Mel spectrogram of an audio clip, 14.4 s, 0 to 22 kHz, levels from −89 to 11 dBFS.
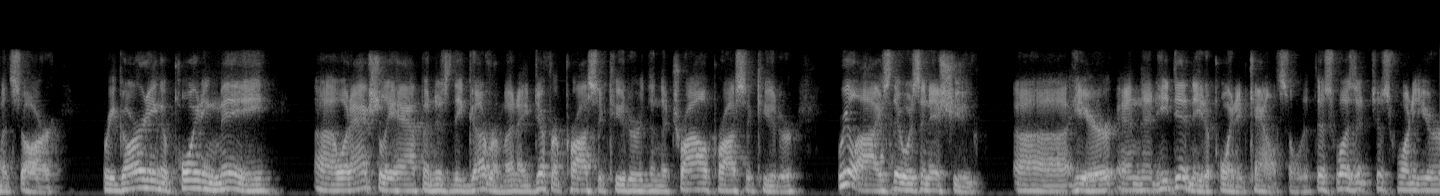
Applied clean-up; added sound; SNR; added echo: none; none; none; none.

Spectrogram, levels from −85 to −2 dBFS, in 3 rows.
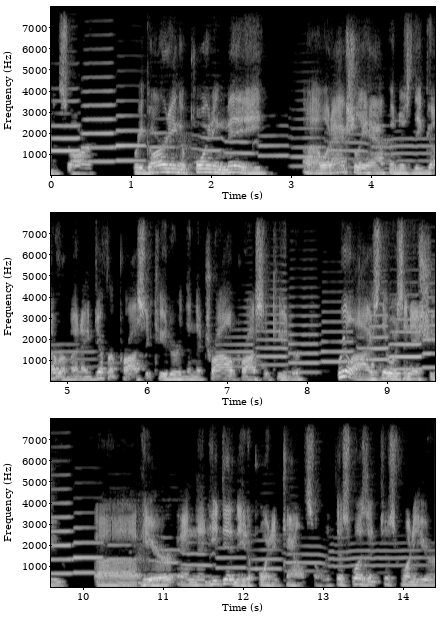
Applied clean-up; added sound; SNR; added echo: classical method Wiener filter.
